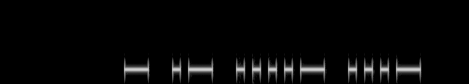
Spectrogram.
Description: Morse code, heard as a keyed tone, about 15 wpm, 700 Hz. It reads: TA4V
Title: DXCC-100 Call Signs - 4 Characters - Repeated 3x - 15wpm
